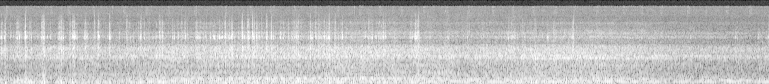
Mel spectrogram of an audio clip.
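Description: A boat engine roars steadily at speed.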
